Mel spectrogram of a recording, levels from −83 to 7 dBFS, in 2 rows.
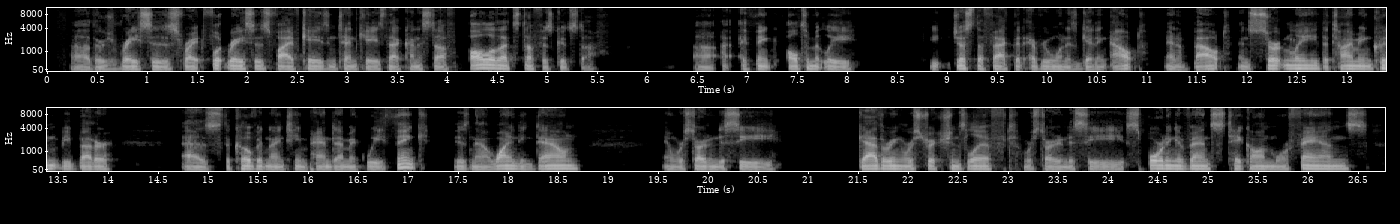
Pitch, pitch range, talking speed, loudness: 85 Hz, 80-95 Hz, 155 wpm, -28 LUFS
